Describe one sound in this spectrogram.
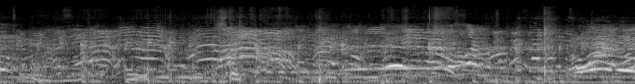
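Many children shout and chatter excitedly nearby, outdoors.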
